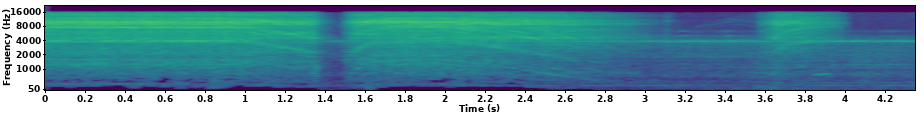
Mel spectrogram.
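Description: Power drill boring holes in a helix antenna gusset, a high whining buzz running close and loud in two bursts with short pauses between them as the bit slows and restarts.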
